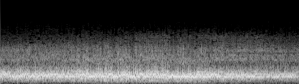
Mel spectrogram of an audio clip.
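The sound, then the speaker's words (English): A subway train rumbles by in a loud, steady roar, with a low droning hum running through it and no change in volume over the few seconds. No voices. “Oh, subway train. Runs right outside this tunnel, I guess.”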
